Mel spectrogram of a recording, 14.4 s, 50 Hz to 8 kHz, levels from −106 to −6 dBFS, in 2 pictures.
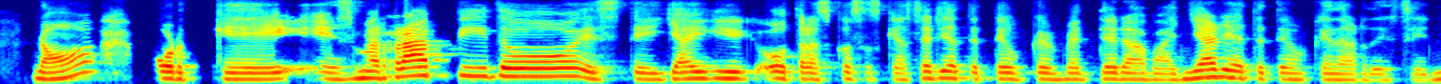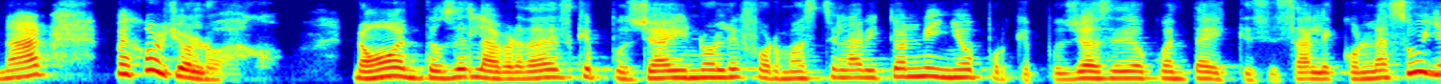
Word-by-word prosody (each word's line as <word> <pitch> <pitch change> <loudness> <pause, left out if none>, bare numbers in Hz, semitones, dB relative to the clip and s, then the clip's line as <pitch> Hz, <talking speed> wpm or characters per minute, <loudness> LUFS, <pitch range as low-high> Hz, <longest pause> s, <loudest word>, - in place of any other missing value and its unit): ¿no?, 200 - 0 0.3
porque 180 -2 -1
es 180 0 -5
más 200 0 +1
rápido, 255 -1 +4
este, 175 -5 -4
ya 180 +1 -2
hay 190 0 0
otras 180 -3 -2
cosas 175 -2 -11
que 170 - -12
hacer, 195 +4 -5
ya 200 -1 -1
te 175 - -9
tengo 180 -2 -5
que 175 -1 -5
meter 175 +1 -5
a 170 -1 -4
bañar, 180 +8 0
ya 205 -3 +1
te 175 - -9
tengo 170 -2 -8
que 170 -2 -10
dar 155 -1 -9
de 155 0 -11
cenar, 190 - +1 0.3
mejor 345 +5 +4
yo 250 - +6
lo 170 -3 +1
hago, - - -17 0.3
¿no?, 220 +6 +6
entonces, 220 0 +2
la 210 -4 +4
verdad 190 +4 +1
es 225 0 -4
que, 240 0 -2
pues, 190 -7 -6
ya 205 - +3
ahí 215 +1 +3
no 225 - +3
le 230 +2 +2
formaste 200 -1 -4
el 220 - -1
hábito 220 +2 -1
al 245 - +2
niño, 230 -3 +2
porque, 185 -6 -13
pues, 165 0 -9
ya 200 0 +4
se 200 - -2
dio 200 -1 0
cuenta 195 -1 -2
de 180 -1 -3
que 160 - -11
se 155 0 -16
sale 180 +3 -2
con 180 0 -2
la 215 +2 +1
suya, 350 - +3
195 Hz, 245 wpm, -23 LUFS, 175-225 Hz, 0.3 s, yo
